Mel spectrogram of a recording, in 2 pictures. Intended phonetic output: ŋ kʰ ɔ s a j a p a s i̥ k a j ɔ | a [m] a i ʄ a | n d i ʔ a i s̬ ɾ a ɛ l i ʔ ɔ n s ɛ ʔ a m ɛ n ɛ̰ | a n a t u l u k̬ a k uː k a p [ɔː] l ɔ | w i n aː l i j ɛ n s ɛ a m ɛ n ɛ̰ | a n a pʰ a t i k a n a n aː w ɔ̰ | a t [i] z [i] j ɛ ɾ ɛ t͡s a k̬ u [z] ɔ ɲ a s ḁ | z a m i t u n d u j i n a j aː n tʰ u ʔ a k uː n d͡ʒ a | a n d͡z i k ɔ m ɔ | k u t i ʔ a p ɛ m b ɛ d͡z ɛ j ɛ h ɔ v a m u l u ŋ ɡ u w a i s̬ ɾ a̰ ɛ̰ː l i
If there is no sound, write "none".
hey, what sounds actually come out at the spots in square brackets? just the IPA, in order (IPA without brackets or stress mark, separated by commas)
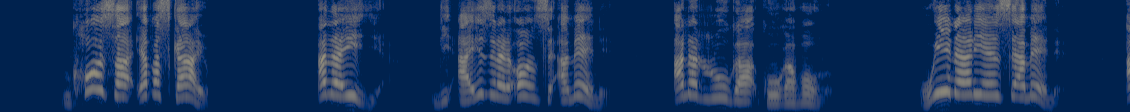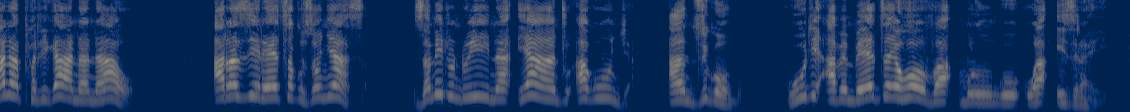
n, ɔː, a, i, z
